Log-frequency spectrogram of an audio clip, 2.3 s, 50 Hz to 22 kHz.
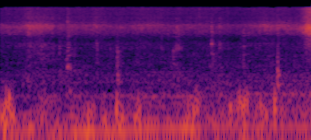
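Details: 2016 Ford Expedition in 4WD low, after rear limited-slip differential oil change with friction modifier for turning chatter: slow turn gives only a low steady rumble, no chatter, shudder or clunk from the rear axle; differential quiet and healthy.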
